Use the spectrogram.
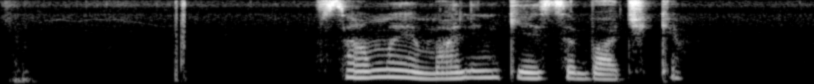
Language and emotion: Russian, neutral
